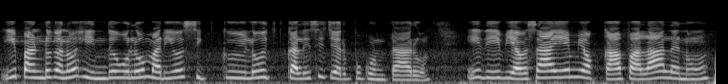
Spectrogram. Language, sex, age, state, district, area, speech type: Telugu, female, 45-60, Andhra Pradesh, East Godavari, urban, spontaneous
